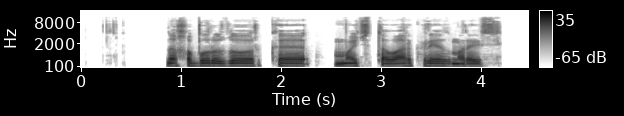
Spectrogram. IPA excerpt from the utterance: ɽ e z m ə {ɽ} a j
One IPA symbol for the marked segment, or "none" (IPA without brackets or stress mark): ɾ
